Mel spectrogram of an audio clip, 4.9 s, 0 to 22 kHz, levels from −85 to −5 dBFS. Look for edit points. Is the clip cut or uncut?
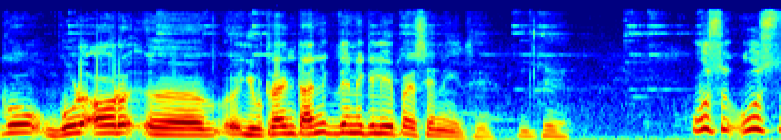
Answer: uncut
